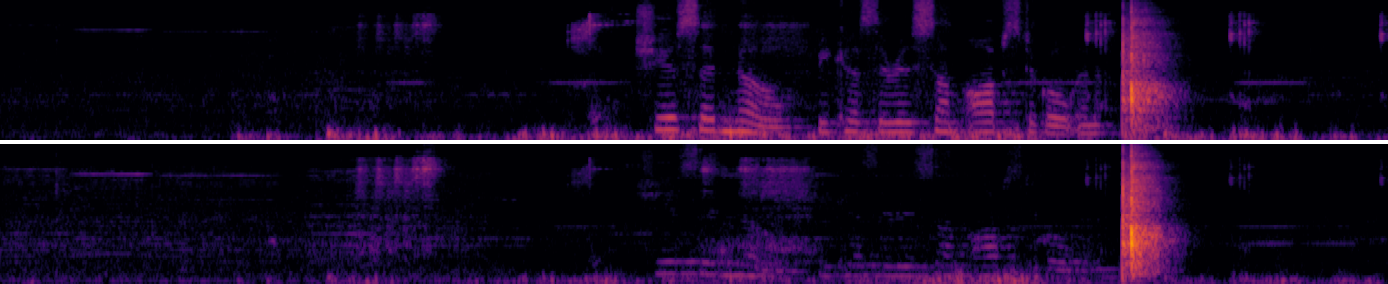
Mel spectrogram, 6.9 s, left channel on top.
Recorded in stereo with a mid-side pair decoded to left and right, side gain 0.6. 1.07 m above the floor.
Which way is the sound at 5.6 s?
45° right.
